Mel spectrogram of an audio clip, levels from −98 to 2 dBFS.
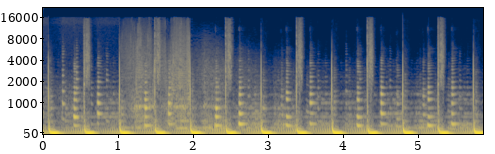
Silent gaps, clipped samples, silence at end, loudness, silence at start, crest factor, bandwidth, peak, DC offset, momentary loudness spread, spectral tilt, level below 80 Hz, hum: none; under 0.1%; 0 s; -14 LUFS; 0 s; 10 dB; 9.6 kHz; 0 dBFS; under 0.1%; 3 LU; -6.5 dB/octave; -10 dBFS; none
